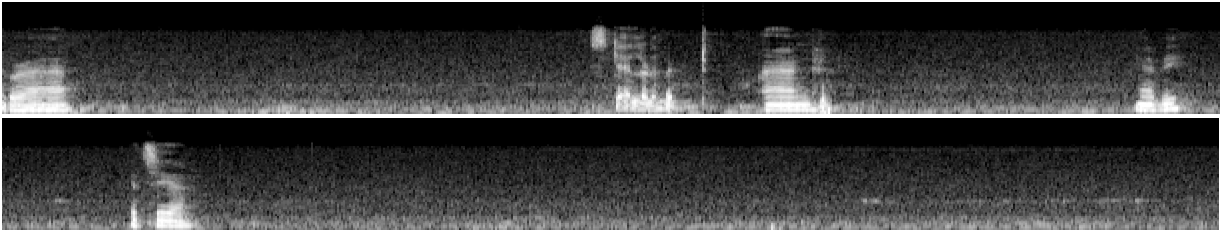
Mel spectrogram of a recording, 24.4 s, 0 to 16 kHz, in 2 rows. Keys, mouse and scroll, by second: 1.9 scroll up 1, 15.2 click.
